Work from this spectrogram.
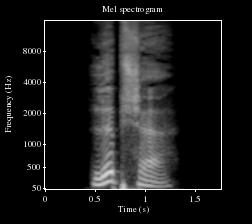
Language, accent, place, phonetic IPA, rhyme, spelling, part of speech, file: German, Germany, Berlin, [ˈlʏpʃɐ], -ʏpʃɐ, lübscher, adjective, De-lübscher.ogg
- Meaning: inflection of lübsch: 1. strong/mixed nominative masculine singular 2. strong genitive/dative feminine singular 3. strong genitive plural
